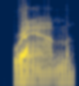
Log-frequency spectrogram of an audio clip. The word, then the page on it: RAM: American English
